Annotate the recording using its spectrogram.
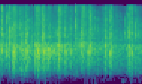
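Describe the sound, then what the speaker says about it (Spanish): Audience clapping at an open-mic poetry gathering held at a camp, a steady dense patter of many hands filling the room at moderate level, with no voices over it. "Fuerte aplauso para Julio."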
